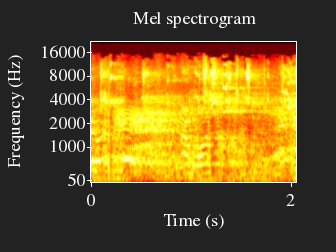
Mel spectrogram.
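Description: Basketball game sounds in a gym: ball and sneakers on the hardwood court among indistinct voices echoing in the hall.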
